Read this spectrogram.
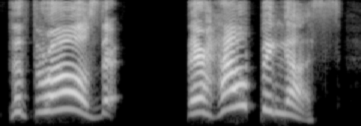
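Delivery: high, loud, amazed exclamations; astonished calling out. Acted. Asking Percival about thralls helping us, astonished shout. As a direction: call out in disbelief, rising sharply on the question.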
